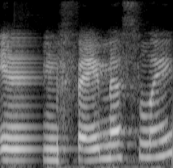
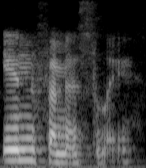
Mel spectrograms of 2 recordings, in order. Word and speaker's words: infamously: And the other one, okay, so it looks like infamously, but it's pronounced infamously. Infamously. The stress is perfect. The stress is Okay. on the first syllable.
